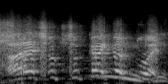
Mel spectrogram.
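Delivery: high-pitched exasperated scolding; indignant retort. Acted. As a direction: scold him for shushing you. Uncle rejects being hushed. (वैतागून उंच आवाजात)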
